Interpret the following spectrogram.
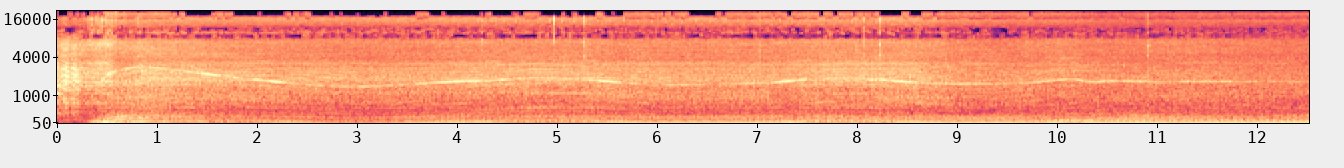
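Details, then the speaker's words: Truck with 2-valve 5.4 V8 after replacing a dead coil and cleaning a debris-fouled plug: fires up and settles into a steady idle with a light rev, no stumble or miss, running on all eight. "Oh yeah. Just like that, she's back on all eight."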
